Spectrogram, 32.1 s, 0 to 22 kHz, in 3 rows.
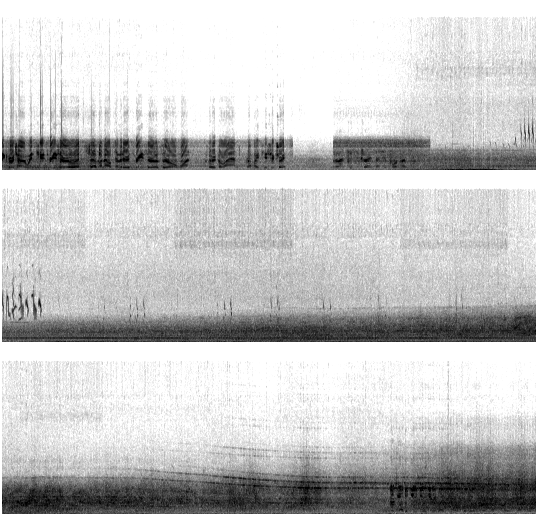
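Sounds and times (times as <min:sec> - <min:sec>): jet engine noise: 0:00.0 - 0:32.0
high whine falling in pitch: 0:06.6 - 0:28.1.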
